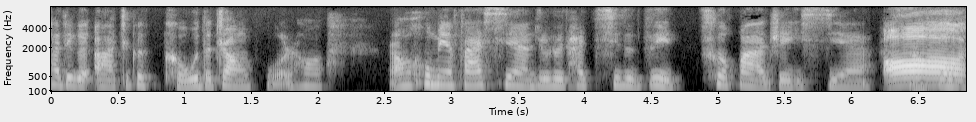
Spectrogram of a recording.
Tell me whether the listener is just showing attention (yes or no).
no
